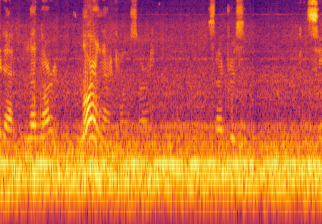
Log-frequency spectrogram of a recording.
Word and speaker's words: Larnaca: Larnaca, sorry.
